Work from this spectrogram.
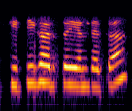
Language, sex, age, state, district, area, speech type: Marathi, female, 18-30, Maharashtra, Ratnagiri, rural, conversation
